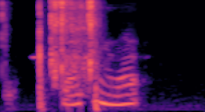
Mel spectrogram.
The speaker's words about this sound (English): I don't know why, but I love that screenshot noise. You can hear it?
